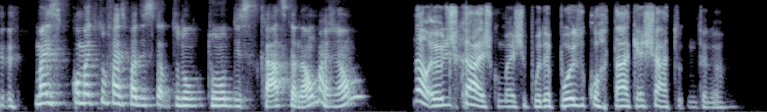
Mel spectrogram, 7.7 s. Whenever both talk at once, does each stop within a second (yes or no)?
yes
